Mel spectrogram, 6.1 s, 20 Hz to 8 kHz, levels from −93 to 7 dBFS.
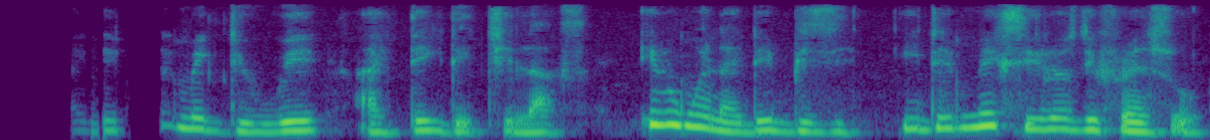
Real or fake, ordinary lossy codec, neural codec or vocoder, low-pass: real; MP3, 48 kbps; none; 7.2 kHz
